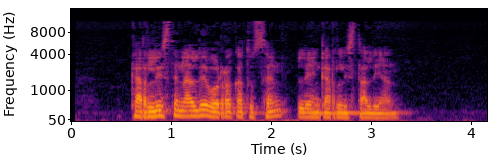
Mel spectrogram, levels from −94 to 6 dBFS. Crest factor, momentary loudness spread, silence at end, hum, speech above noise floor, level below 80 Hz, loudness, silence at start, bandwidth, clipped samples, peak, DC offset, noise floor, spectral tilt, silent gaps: 16 dB; 8 LU; 0.85 s; none; 42 dB; -50 dBFS; -21 LUFS; 0.6 s; 11.5 kHz; under 0.1%; -6 dBFS; under 0.1%; -62 dBFS; -7 dB/octave; none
